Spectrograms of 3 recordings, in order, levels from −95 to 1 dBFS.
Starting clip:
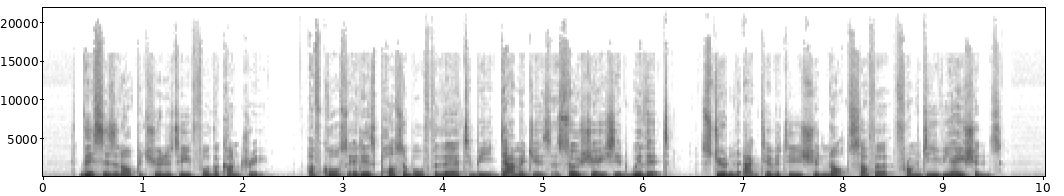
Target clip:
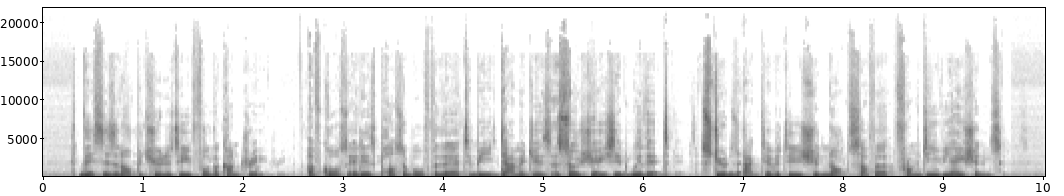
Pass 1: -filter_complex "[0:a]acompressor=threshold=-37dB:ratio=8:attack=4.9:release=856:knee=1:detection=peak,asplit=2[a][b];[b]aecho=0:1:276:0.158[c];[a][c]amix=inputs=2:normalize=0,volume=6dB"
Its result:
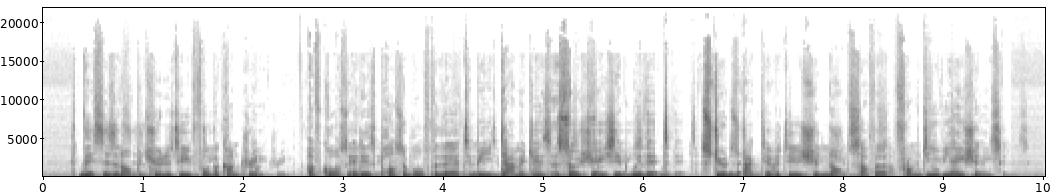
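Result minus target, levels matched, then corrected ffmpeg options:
echo-to-direct +8 dB
-filter_complex "[0:a]acompressor=threshold=-37dB:ratio=8:attack=4.9:release=856:knee=1:detection=peak,asplit=2[a][b];[b]aecho=0:1:276:0.0631[c];[a][c]amix=inputs=2:normalize=0,volume=6dB"

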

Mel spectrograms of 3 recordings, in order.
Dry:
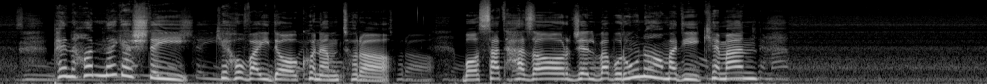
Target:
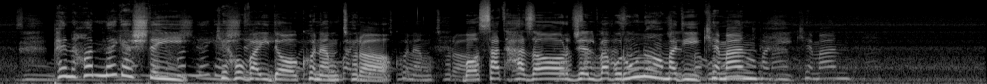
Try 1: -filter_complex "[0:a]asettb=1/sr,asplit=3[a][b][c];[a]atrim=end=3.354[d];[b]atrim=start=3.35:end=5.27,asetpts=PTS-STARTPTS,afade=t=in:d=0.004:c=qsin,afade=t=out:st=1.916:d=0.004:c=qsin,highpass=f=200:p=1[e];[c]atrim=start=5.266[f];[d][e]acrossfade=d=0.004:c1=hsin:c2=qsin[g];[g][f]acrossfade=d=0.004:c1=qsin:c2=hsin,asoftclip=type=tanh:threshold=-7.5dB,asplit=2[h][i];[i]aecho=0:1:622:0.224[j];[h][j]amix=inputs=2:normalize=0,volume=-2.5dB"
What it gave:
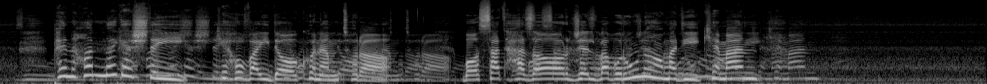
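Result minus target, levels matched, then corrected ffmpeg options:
echo 0.309 s early
-filter_complex "[0:a]asettb=1/sr,asplit=3[a][b][c];[a]atrim=end=3.354[d];[b]atrim=start=3.35:end=5.27,asetpts=PTS-STARTPTS,afade=t=in:d=0.004:c=qsin,afade=t=out:st=1.916:d=0.004:c=qsin,highpass=f=200:p=1[e];[c]atrim=start=5.266[f];[d][e]acrossfade=d=0.004:c1=hsin:c2=qsin[g];[g][f]acrossfade=d=0.004:c1=qsin:c2=hsin,asoftclip=type=tanh:threshold=-7.5dB,asplit=2[h][i];[i]aecho=0:1:931:0.224[j];[h][j]amix=inputs=2:normalize=0,volume=-2.5dB"

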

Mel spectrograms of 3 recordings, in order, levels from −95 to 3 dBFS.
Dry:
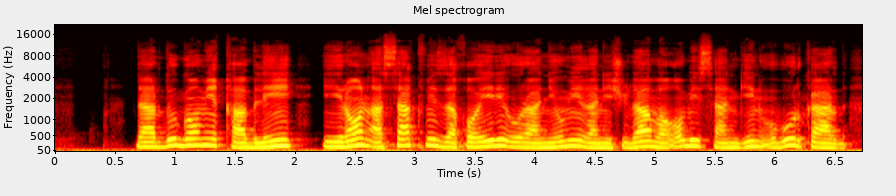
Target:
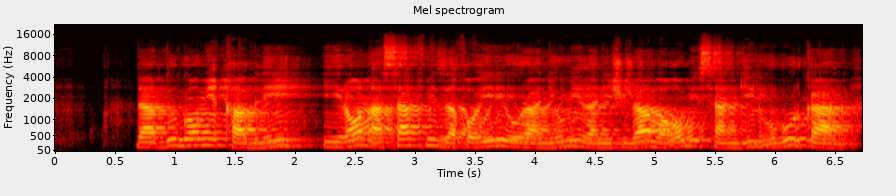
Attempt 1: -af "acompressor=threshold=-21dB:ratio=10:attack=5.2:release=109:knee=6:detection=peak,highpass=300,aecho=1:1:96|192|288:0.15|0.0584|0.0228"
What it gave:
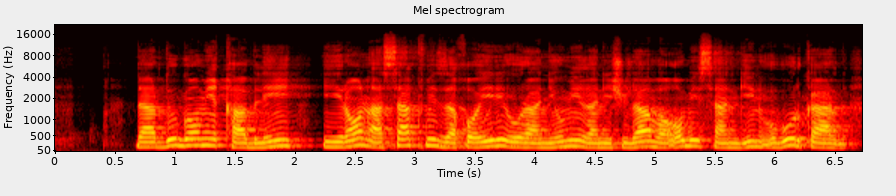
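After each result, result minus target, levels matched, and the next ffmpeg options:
250 Hz band +8.5 dB; echo-to-direct -9.5 dB
-af "acompressor=threshold=-21dB:ratio=10:attack=5.2:release=109:knee=6:detection=peak,highpass=740,aecho=1:1:96|192|288:0.15|0.0584|0.0228"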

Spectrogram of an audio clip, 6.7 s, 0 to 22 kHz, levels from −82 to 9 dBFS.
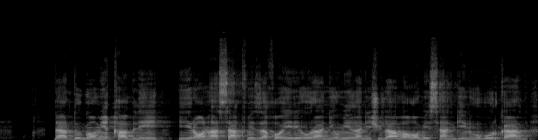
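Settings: echo-to-direct -9.5 dB
-af "acompressor=threshold=-21dB:ratio=10:attack=5.2:release=109:knee=6:detection=peak,highpass=740,aecho=1:1:96|192|288|384|480:0.447|0.174|0.0679|0.0265|0.0103"

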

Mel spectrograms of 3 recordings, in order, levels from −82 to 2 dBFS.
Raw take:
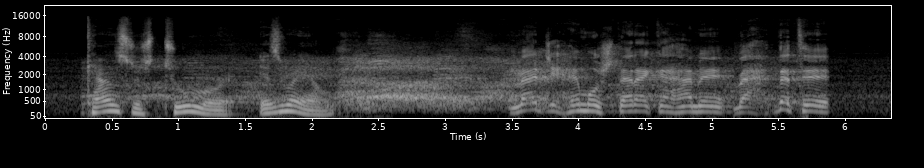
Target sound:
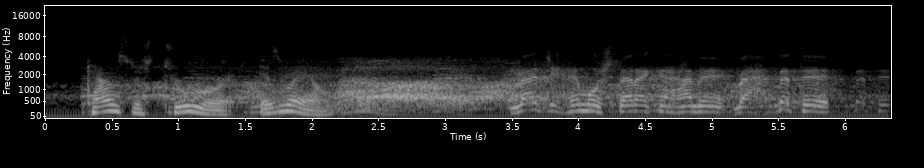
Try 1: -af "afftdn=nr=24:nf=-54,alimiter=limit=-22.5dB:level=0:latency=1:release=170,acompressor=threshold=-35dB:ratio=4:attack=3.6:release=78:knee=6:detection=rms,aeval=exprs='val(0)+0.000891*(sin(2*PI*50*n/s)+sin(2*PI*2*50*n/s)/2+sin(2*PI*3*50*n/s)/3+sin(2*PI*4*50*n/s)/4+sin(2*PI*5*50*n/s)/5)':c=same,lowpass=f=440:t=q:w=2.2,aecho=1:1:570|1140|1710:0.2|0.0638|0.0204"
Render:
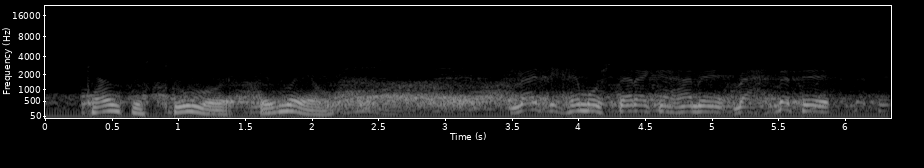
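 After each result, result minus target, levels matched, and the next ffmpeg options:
1000 Hz band -12.0 dB; compressor: peak gain reduction +7.5 dB
-af "afftdn=nr=24:nf=-54,alimiter=limit=-22.5dB:level=0:latency=1:release=170,acompressor=threshold=-35dB:ratio=4:attack=3.6:release=78:knee=6:detection=rms,aeval=exprs='val(0)+0.000891*(sin(2*PI*50*n/s)+sin(2*PI*2*50*n/s)/2+sin(2*PI*3*50*n/s)/3+sin(2*PI*4*50*n/s)/4+sin(2*PI*5*50*n/s)/5)':c=same,lowpass=f=1.1k:t=q:w=2.2,aecho=1:1:570|1140|1710:0.2|0.0638|0.0204"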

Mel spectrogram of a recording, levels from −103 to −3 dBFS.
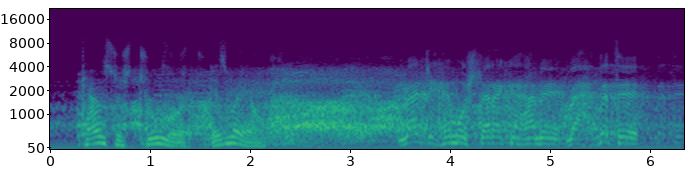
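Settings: compressor: peak gain reduction +7.5 dB
-af "afftdn=nr=24:nf=-54,alimiter=limit=-22.5dB:level=0:latency=1:release=170,aeval=exprs='val(0)+0.000891*(sin(2*PI*50*n/s)+sin(2*PI*2*50*n/s)/2+sin(2*PI*3*50*n/s)/3+sin(2*PI*4*50*n/s)/4+sin(2*PI*5*50*n/s)/5)':c=same,lowpass=f=1.1k:t=q:w=2.2,aecho=1:1:570|1140|1710:0.2|0.0638|0.0204"

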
